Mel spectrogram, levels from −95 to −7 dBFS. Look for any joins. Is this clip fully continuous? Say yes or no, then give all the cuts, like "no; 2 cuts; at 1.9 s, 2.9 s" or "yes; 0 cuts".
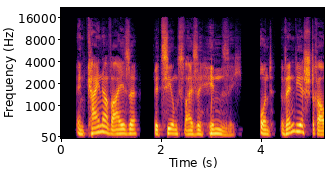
yes; 0 cuts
